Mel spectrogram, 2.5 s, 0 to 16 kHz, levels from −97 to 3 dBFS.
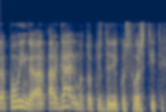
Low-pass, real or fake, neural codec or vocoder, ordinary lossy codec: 7.2 kHz; real; none; AAC, 48 kbps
